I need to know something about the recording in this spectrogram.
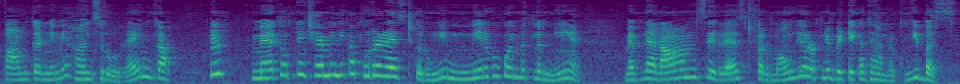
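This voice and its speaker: Bossy young daughter-in-law, high-pitched and commanding, played by a woman. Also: expressive, a little fast, a little hiss or hum. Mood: scornful. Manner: scolding, commanding. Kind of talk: amateur family drama acting.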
